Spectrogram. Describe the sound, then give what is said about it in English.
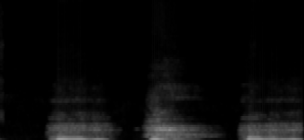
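Three deep, audible diaphragm breaths drawn in to expand the lungs, each drawn out and voiced like a heavy sigh, separated by short silent pauses, with no talking. “When you breathe in your diaphragm,”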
